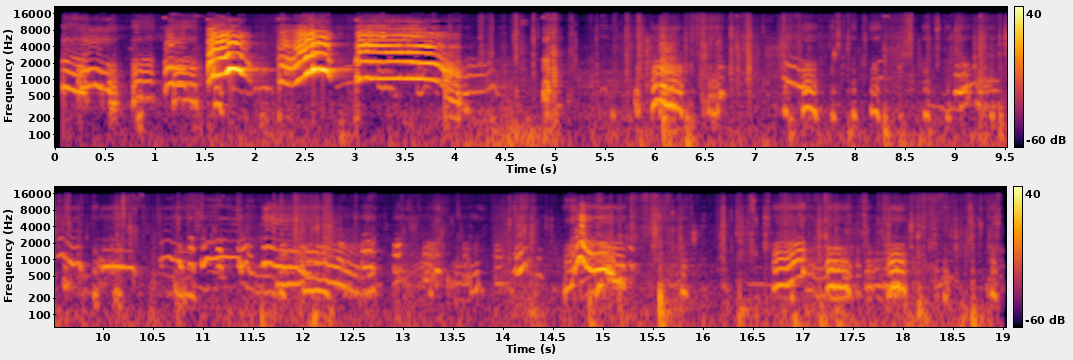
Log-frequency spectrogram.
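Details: Three-week-old Dalmatian puppies: loud, high, arched squealing whines in a quick burst early on, followed by softer scattered whimpers and yelps with quiet gaps between.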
